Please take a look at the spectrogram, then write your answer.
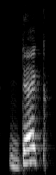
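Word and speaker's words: deque: Dec or dq, it's pronounced dec, but you can call it dq also, whatever you like.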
